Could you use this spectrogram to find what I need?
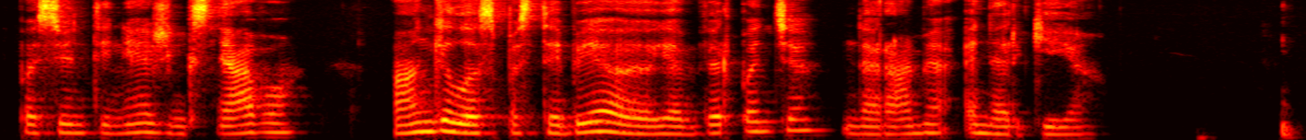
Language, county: Lithuanian, Vilnius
